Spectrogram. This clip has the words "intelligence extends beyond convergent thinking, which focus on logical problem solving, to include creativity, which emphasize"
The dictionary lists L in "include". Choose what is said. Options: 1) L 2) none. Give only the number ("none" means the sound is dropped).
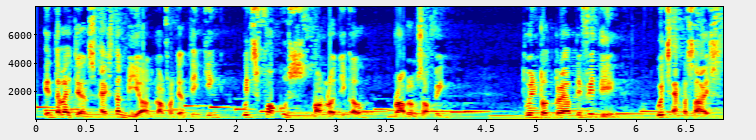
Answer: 2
